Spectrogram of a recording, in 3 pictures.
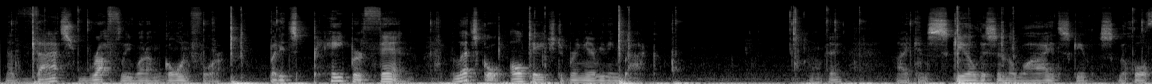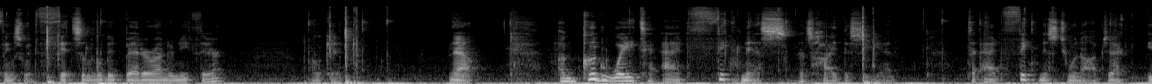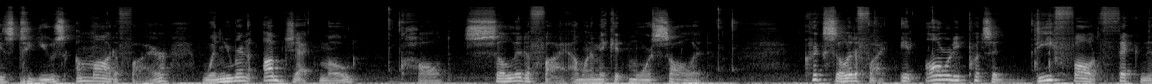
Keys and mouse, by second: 0.3 Tab, 2.4 a, 5.4 alt+h, 6.3 a, 8.3 middle click, 9.6 s, 12.1 a, 15.0 ctrl+s, 19.4-21.0 drag, 20.2 h, 21.8-23.7 drag, 26.9-28.7 drag, 31.5-32.7 middle drag.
